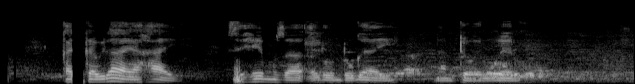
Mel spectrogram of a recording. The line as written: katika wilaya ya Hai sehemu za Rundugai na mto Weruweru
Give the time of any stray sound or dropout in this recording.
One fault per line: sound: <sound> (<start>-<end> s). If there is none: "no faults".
sound: dropout (0.7-0.8 s)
